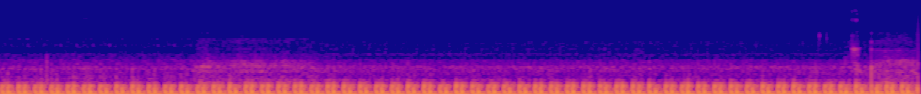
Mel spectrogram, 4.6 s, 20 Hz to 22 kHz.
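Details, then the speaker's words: Warmed-up Triumph Scrambler 900 fuel-injected twin on a short ride in a cold UK January: steady, even exhaust beat with no hunting or surging; fuelling smooth, normal warm running. "and because I've let the bike warm up is absolutely fine no hunting or surging in the fuel very"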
